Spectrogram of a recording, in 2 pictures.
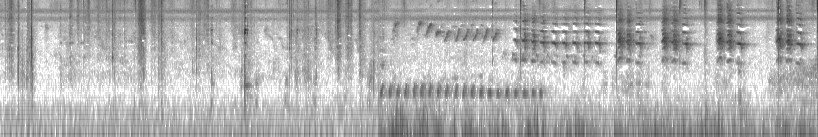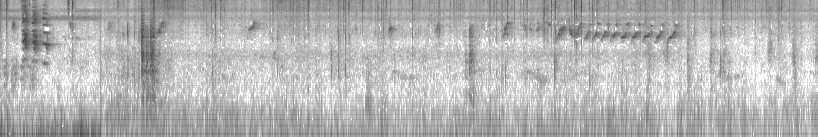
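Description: Birds calling, with a quick series of repeated chirps in the middle and a short trilling song near the end, over a low rumble that lasts several seconds in the middle. There is a sharp click about three seconds in.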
